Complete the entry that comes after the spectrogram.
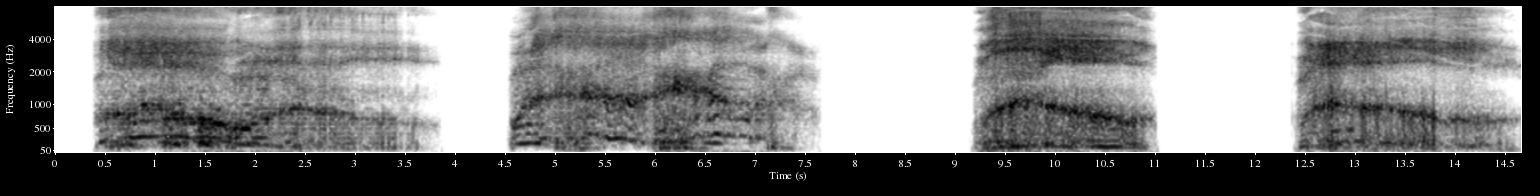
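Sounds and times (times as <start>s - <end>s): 
zombies: 0.4s - 3.9s, 4.6s - 7.7s, 9.2s - 11.0s, 12.4s - 14.6s.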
